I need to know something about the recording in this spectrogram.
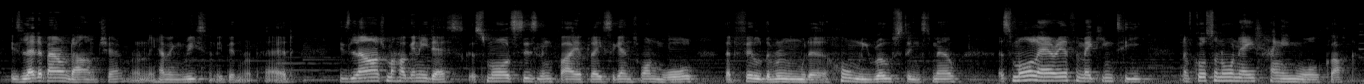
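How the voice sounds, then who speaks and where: A man's voice: medium pitch, normal speed, a little mellow, faint music behind. A man reading scripted story narration as an amateur audiobook narrator.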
